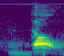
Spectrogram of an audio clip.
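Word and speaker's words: thou: हैं एंड हु आर दाऊ। ये देखिए दाऊ वर्ड है, इसका मतलब इसका प्रोनाउंसिएशन दाऊ होता है, ठीक।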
